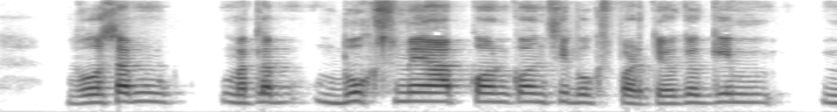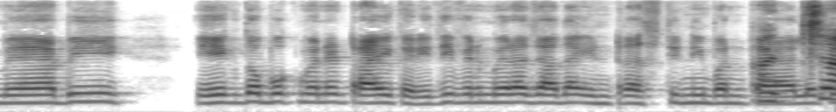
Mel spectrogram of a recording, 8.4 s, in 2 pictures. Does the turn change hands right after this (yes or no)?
yes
